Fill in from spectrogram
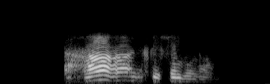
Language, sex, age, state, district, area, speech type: Hindi, male, 30-45, Uttar Pradesh, Prayagraj, urban, conversation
